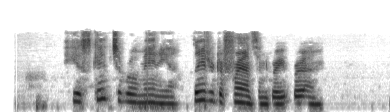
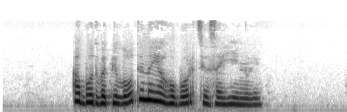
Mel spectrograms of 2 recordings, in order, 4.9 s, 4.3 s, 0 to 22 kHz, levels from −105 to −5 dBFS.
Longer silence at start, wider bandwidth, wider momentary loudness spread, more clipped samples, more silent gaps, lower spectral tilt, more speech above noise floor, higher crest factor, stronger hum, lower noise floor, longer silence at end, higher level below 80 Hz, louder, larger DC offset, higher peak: second, 0.45 s vs 0.9 s; second, 8.2 kHz vs 11 kHz; second, 7 LU vs 12 LU; neither; neither; second, -3.5 dB/octave vs -10 dB/octave; about the same, 52 dB vs 53 dB; about the same, 20 dB vs 16 dB; neither; first, -75 dBFS vs -69 dBFS; second, 0.85 s vs 1.05 s; about the same, -64 dBFS vs -62 dBFS; second, -23 LUFS vs -16 LUFS; neither; about the same, -4 dBFS vs -2 dBFS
